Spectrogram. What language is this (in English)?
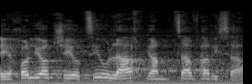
Hebrew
